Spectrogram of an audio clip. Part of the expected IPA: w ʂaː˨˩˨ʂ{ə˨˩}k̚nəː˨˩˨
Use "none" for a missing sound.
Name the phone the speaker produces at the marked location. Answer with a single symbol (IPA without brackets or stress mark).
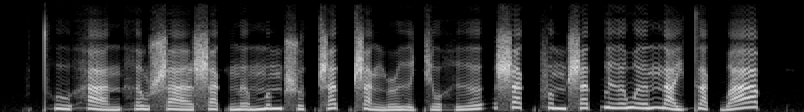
a˨˩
